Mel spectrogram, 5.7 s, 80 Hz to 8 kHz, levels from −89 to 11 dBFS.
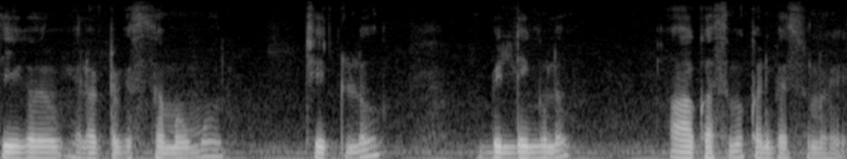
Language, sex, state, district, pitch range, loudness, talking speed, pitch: Telugu, male, Andhra Pradesh, Srikakulam, 100-110 Hz, -20 LUFS, 85 wpm, 105 Hz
